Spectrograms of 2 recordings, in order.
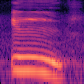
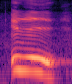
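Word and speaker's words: Öl: उ जैसे हम इसको जब वर्ड को प्रोनाउंस करेंगे तो कैसे बोलते हैं? इल इल। तो यानी आपकी ना मतलब इल जैसे इ की जो साउंड है ना वो आ रही होती है इल इल ऐसे करके।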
